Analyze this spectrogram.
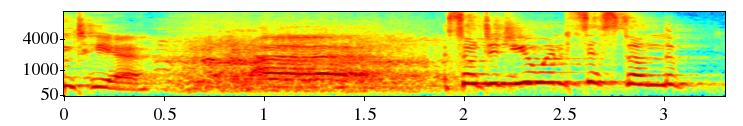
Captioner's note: audience laughing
